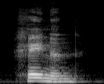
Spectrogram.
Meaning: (adjective) redwood, made of pinewood; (noun) plural of green (Pinus sylvestris)
- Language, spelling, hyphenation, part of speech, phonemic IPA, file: Dutch, grenen, gre‧nen, adjective / noun, /ˈɣreː.nə(n)/, Nl-grenen.ogg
